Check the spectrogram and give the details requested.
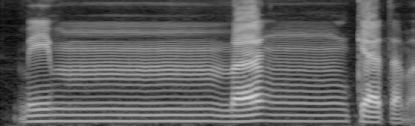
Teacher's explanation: Pada lafal mimma tahan dulu bunyi suara mimnya karena ia bacaan gunnah. Jadi cara membacanya menahan dengan bunyi suara mimnya ditahan.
